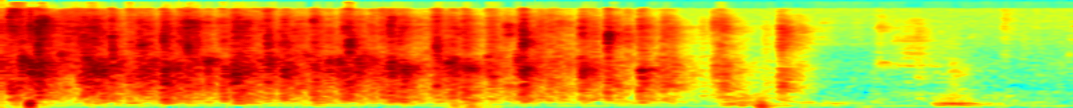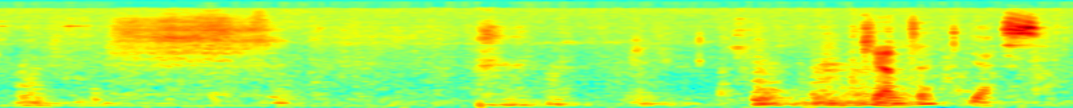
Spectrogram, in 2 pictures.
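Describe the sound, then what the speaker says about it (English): At a programming conference session, an audience applauds the speaker Patrick in a loud burst of clapping that fades after a few seconds into quieter room sounds and scattered talk, with a smaller flurry of claps near the end. "let's give him a round of applause again"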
